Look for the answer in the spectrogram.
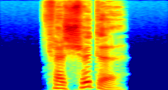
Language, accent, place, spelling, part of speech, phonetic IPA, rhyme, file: German, Germany, Berlin, verschütte, verb, [fɛɐ̯ˈʃʏtə], -ʏtə, De-verschütte.ogg
- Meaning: inflection of verschütten: 1. first-person singular present 2. singular imperative 3. first/third-person singular subjunctive I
